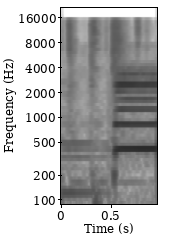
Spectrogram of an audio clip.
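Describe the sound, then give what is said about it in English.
A car horn is held down for a game called Honk Your Horn, blaring in one loud, steady, unbroken note that starts about halfway through and holds to the end, after a low rumbling hum. “Barry, we want your horn to be long, okay? We want you to hold down that horn.”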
